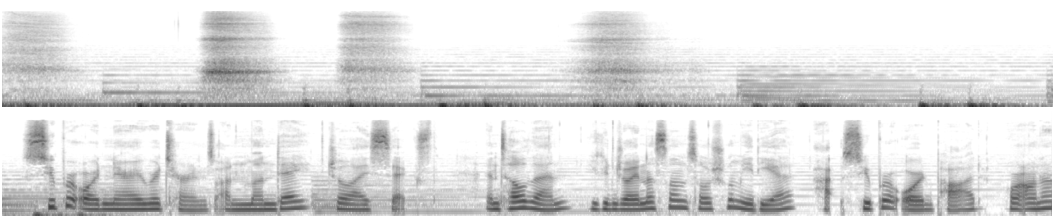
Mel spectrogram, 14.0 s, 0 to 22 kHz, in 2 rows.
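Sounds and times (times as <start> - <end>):
slow deep breathing: 0.0 - 5.7
speech: 7.3 - 13.9.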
